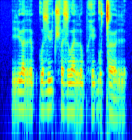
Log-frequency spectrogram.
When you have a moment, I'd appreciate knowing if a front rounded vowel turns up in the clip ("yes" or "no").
yes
